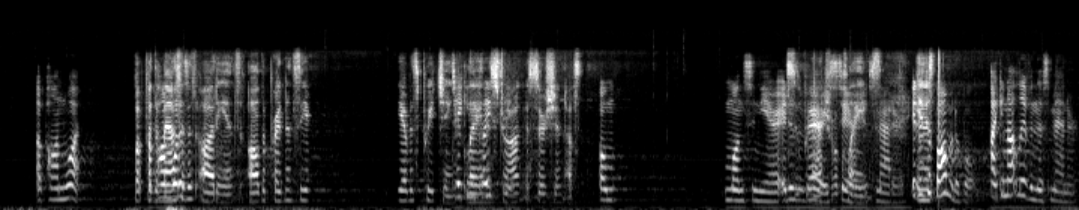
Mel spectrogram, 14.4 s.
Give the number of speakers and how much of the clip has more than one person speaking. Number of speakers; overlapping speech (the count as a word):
two, about 33%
